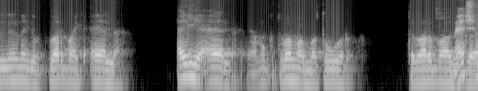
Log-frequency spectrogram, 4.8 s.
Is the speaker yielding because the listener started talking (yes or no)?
yes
